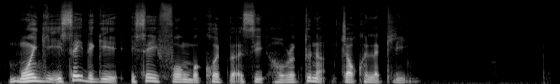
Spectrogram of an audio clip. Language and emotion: Manipuri, neutral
